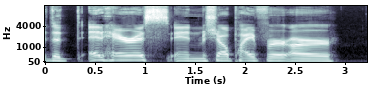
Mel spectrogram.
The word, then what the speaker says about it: Pfeiffer: I keep hearing a P. Jeff, say it. Pfeiffer Michelle Pfeiffer Pfeiffer Pfeif-er Pfeif-Pfeiffer I still hear a P when you say it like that. No, I'm absolutely not saying a P. Pfeifler There's no L. Pfeif-yeah. He's adding letters. There's no L in her name.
